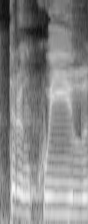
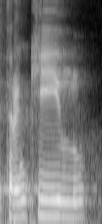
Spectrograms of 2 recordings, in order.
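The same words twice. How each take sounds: First: Said in the usual way. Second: "tranquilo" said "tran-kee-lo", with a silent u; u mudo. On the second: Shown as a demonstration. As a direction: mispronounce "tranquilo" with k straight into i, no w sound. ("tranquilo" com o u mudo, soando "tran-qui-lo" como em "quilo") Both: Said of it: "ninguém vai dizer tranquilo".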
